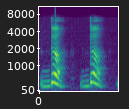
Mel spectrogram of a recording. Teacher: So you simply press your tip of the tongue against your upper teeth. Not against the alveoles, but against the upper teeth.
